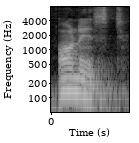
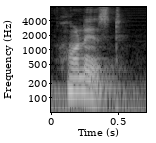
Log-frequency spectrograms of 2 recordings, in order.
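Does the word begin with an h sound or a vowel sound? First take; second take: vowel sound; h sound. First: The word begins with a vowel sound. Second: The word begins with an h sound. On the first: The speaker calls it right. "Vowel pronunciation দিয়ে শুরু হচ্ছে" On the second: The speaker calls it wrong. "এরকমভাবে নয়"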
